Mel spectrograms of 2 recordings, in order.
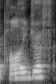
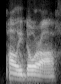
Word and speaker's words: Polydoroff: We have an interview with Fisher Polydorf. Is that how you say it, by the way? Polydorov, like Polydorf, my bad.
